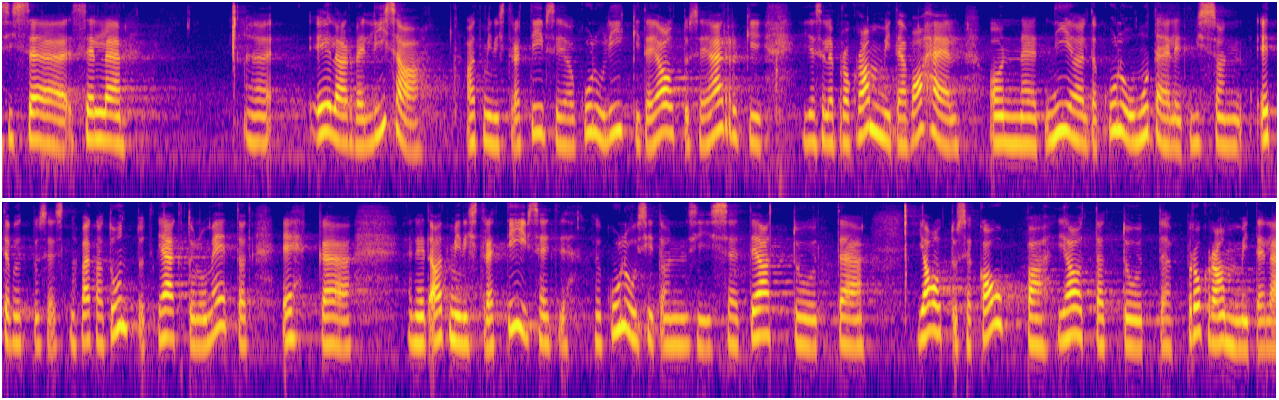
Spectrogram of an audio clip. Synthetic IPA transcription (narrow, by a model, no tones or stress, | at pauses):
jsisse̞lːe̞ | e̞ːlɑrve̞lisɑɑd̪̥minist̪rɑt̪ːiːvse̞jɑkululiːkːˑid̪̥e̞jɑo̞t̪ˑuse̞jærɡ̥ijɑse̞lːe̞pro̞ɡ̥rɑmːid̪̥e̞vɑhelo̞nːe̞ːd̪̥niːøld̪̥ɑkulumud̪̥e̞lid̪̥misːo̞ne̞t̪ːe̞vɤt̪luse̞st̪no̞hvæɡ̥ɑt̪unt̪ːˑud̪̥jæːkt̪ulume̞ːt̪ːˑo̞d̪̥e̞hk | ne̞ːd̪̥ɑd̪̥minist̪rɑt̪ːiːvse̞d̪̥ | kulusid̪̥o̞nsiːst̪e̞ɑt̪ːˑud̪̥ | jɑo̞t̪ːˑuse̞kɑwpːɑjɑo̞t̪ːˑɑt̪ːˑud̪̥pro̞ɡ̥rɑmːid̪̥e̞lḛ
